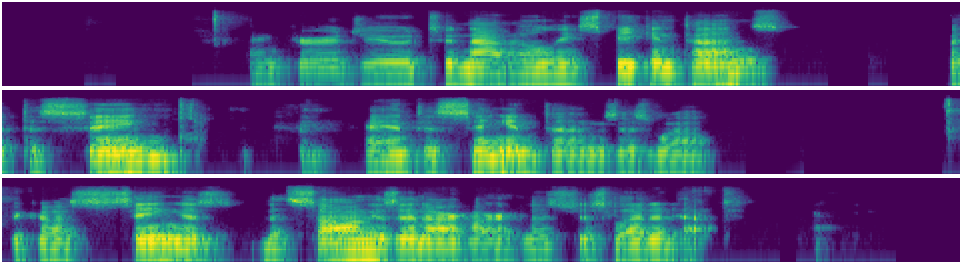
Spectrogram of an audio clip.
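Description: A middle-aged man speaks calmly and with animation into a microphone, heard over an online call.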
